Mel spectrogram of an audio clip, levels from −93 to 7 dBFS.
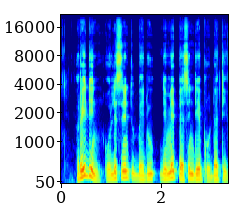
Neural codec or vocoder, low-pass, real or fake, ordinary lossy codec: none; 19.8 kHz; real; none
